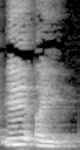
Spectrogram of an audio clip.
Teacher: अब ए ऐ यहां पर कंपन हो रहा है, गले में कंपन हो रहा है, तो कंठ की सहायता ए ऐ, हल्का तालु का सहयोग। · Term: कंठ तालव्य स्वर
